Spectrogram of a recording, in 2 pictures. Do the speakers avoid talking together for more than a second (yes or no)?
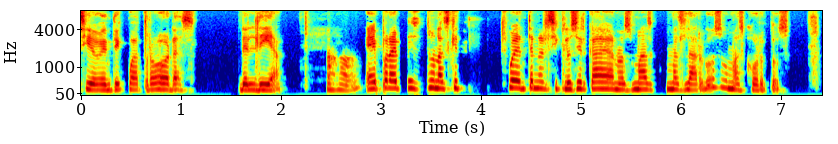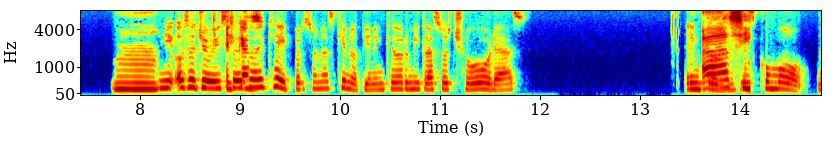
yes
